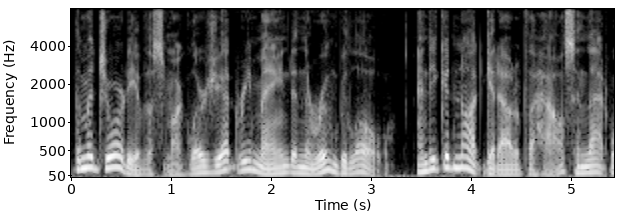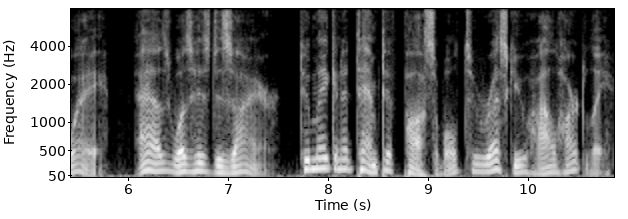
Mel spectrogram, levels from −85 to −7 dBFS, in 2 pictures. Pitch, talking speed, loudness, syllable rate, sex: 120 Hz, 205 wpm, -18 LUFS, 5.2 syllables/s, male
